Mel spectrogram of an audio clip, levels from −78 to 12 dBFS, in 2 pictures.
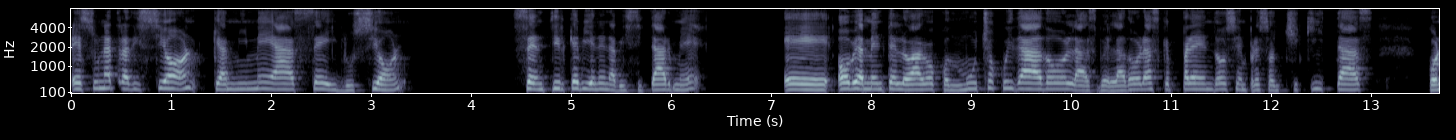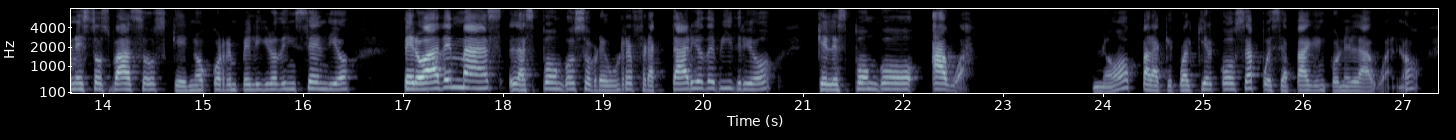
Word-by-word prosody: Es 215 +1 -1
una 240 +1 -1
tradición 220 +2 +1
que 205 - -1
a 190 - +1
mí 200 +1 -8
me 220 -1 -4
hace 200 +2 0
ilusión 175 +2 -3 1.1
sentir 215 0 0
que 230 - +3
vienen 205 -2 -2
a - - 0
visitarme, 180 +3 -4 0.8
eh, 190 -1 +3
obviamente, 210 0 +4
lo 190 -2 +4
hago 195 +1 +2
con 175 -3 -5
mucho 215 +6 -7
cuidado, 210 -3 +2
las 165 -5 -1
veladoras 190 +6 -2
que 195 - -9
prendo 200 +1 -2
siempre 185 -3 -8
son 170 -2 -9
chiquitas, 185 0 -4 0.5
con 180 +2 +3
estos 200 0 -2
vasos 195 0 +2
que 155 -2 -5
no 175 +1 -6
corren 185 -1 -4
peligro 190 +2 -5
de 205 - -5
incendio, 205 -1 -2 0.5
pero 210 -1 +10
además 240 0 +7
las 180 -2 -1
pongo 210 0 -2
sobre 185 -5 -3
un 165 +2 -6
refractario 205 +3 -1
de 235 0 -2
vidrio 210 -3 -5 0.4
que 195 - +2
les 185 -1 -2
pongo 205 +6 -1
agua 200 -3 +3 1.2
¿no?, 140 - -5
para 165 -2 +1
que 165 -1 -12
cualquier 175 +3 -4
cosa, 205 +4 -3
pues, 175 -2 -5
se 170 - -6
apaguen 170 +2 -2
con 155 -2 -8
el 150 0 -5
agua, 140 -1 -5
¿no? - - -11
200 Hz, 135 wpm, -22 LUFS, 180-210 Hz, 1.2 s, pero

